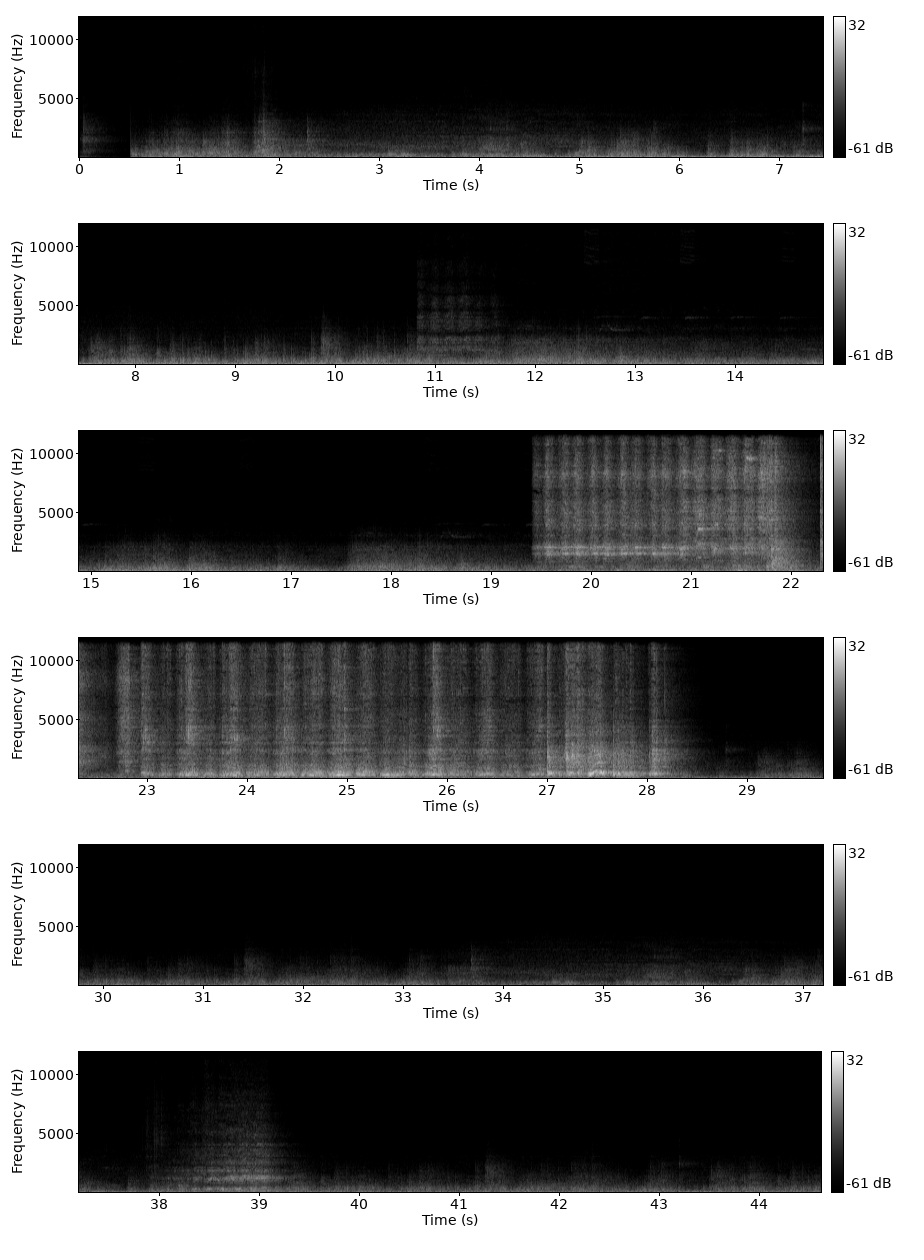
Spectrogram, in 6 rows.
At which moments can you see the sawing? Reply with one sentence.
You can hear the sawing from 19.4 to 28.2 s.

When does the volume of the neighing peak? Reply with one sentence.
The loudest moment of the neighing is at 39 seconds.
